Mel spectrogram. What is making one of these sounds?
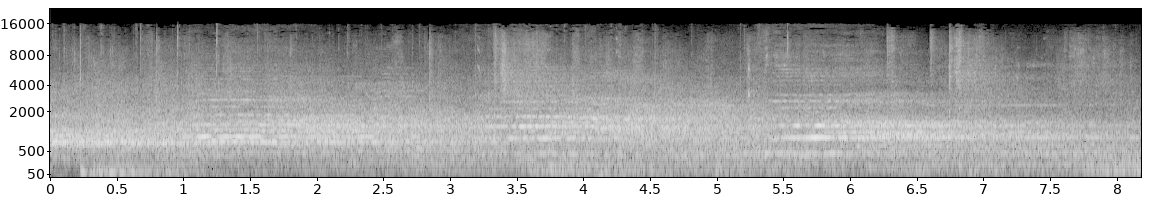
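A man shouts in celebration in an echoing hall.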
